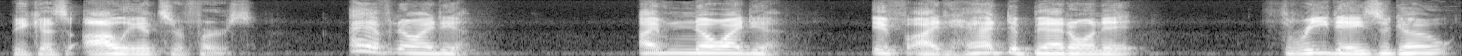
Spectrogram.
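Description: Animated middle-aged man talking sports. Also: sits high, gravelly, no echo, studio quality. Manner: animated storyteller, swears, restarts a lot. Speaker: podcast co-host. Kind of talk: casual sports chat.

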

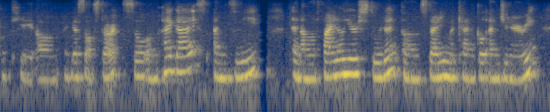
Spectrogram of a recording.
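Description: A woman's voice: a little high, normal speed. A woman in her twenties from Malaysia, a student guest speaking hesitantly with many fillers. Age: 20s. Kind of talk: casual podcast chat. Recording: dull slightly noisy recording.

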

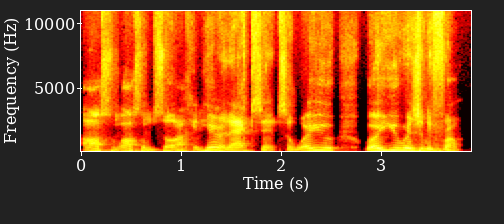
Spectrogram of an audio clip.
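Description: A man with an American accent hosting a casual interview podcast, repeating words as he goes in a halting way. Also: medium pitch, animated, dark tone, breathy edge. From Orlando, Florida, United States. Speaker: podcast host.

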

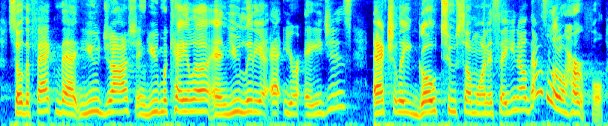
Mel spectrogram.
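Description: A woman's voice: medium pitch, a little mellow. A middle-aged woman hosting and moderating a panel discussion. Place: stage in a reverberant hall. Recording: echoey hall with long reverb.

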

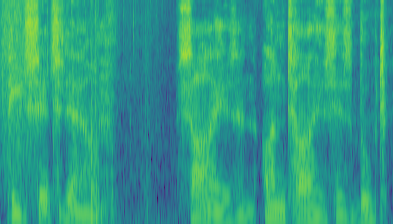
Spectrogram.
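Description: Male story narrator, unhurried scripted read, mid-range pitch, noticeable noise and ambience behind. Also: expressive. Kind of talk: scripted screenplay narration, present tense.

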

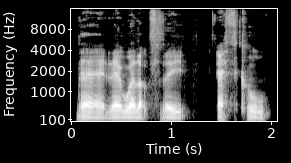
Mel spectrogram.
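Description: A man co-hosting a podcast in relaxed casual chat, speaking in a hesitant, tentative, wry way. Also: sits low, fairly quick, no room sound, clean studio sound. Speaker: podcast co-host. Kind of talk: relaxed casual chat reviewing a radio drama.

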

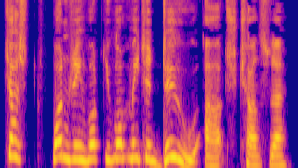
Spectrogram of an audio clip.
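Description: A man's voice: very high voice, sing-song, a little fast, a little mellow, dry recording, voice pushed up, full character voice. A man voicing an anxious, doubtful male academic wizard, a deferential underling, in an audiobook. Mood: horrified, pleading. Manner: doubtful, fretful. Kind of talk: audiobook character acting.

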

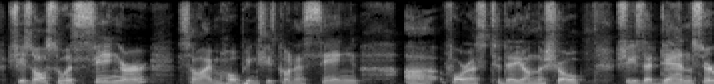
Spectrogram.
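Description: A man with a slightly raspy voice, chatting informally as the host of a live radio interview show. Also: on the high side, bright, forceful tone. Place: radio studio. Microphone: studio microphone.

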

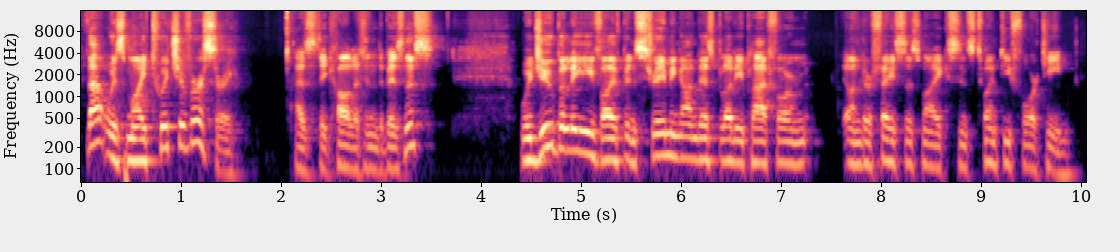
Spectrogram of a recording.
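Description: A man's voice: medium pitch, expressive, normal speed, fairly bright tone. A man co-hosting a casual podcast, talking in a chatty, jokey way. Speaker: co-host, streamer.

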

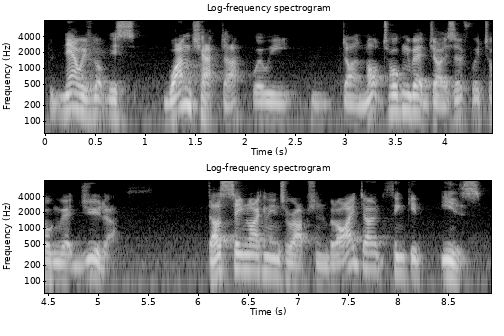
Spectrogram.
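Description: A man speaking as a pastor, reading and explaining scripture aloud in a measured, plain-spoken way. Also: mid-range voice, animated, a bit bright, slight background noise. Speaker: pastor, Bible podcast host.

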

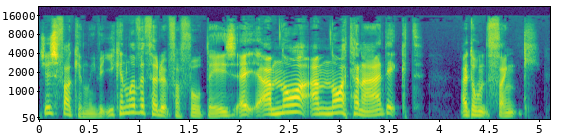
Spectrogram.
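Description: A middle-aged Scottish man with a broad Ayrshire accent tells a long, rambling story, swearing freely and checking in with "do you know what I mean". His voice sits a little high and sounds bright and forward. The recording is close and dry, with no room sound. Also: big pitch swings, fairly quick, dry recording. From Ayrshire, Scotland. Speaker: podcast host. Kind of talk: casual storytelling monologue.

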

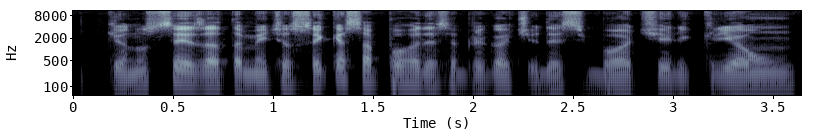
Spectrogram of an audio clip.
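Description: A man's voice: lowish voice, very fast, a little mellow, no echo. A twenty-year-old Brazilian man hosting a podcast as a casual chat with friends, slangy and foul-mouthed. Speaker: podcast host.

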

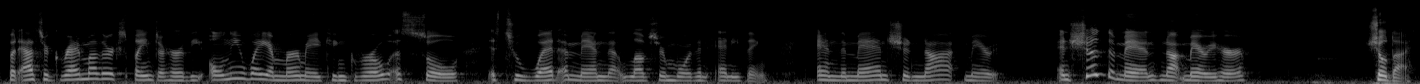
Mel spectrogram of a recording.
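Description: A woman's voice: mid-range voice, steady tone, a little slow. Female podcast storyteller, casual and comedic, partly scripted, with a playful, sweary, giggly streak. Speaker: podcast co-host telling a story.

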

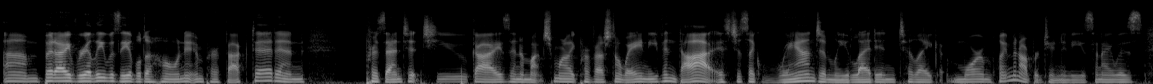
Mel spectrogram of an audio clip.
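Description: A woman's voice: very deep voice, a little fast, clear, resonant tone. A woman guest in a casual interview, talking informally with lots of filler words and the odd laugh.

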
